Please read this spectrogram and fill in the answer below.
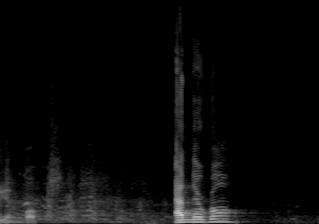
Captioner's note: laughter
